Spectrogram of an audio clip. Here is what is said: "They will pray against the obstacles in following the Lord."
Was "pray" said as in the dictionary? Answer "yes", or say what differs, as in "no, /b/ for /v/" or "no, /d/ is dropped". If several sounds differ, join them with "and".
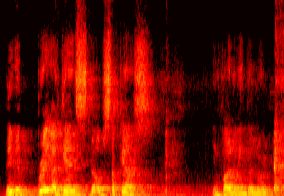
yes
